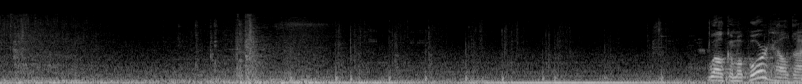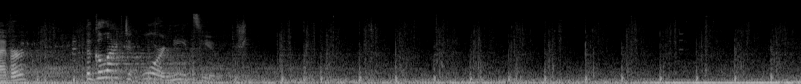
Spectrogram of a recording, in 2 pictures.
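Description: Heavy armored footsteps clank steadily on a metal floor.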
